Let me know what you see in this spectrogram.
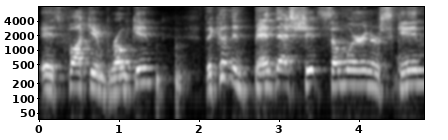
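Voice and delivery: fed-up, angry, high-pitched outburst. Speaking to podcast listeners during a heated discussion, mad. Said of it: "why you're so mad about it".

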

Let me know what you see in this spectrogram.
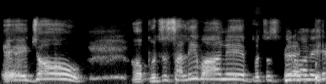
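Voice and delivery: play-acted, high-pitched yelling like everyone at once. Retelling how everyone would yell advice at joe, imitating them yelling. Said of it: "everyone be yelling".

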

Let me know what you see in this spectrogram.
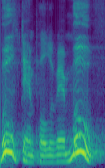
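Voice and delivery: loud shouting, urging. Voicing an unseen figure driving a sled forward: yelling. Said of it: "somebody yelling".

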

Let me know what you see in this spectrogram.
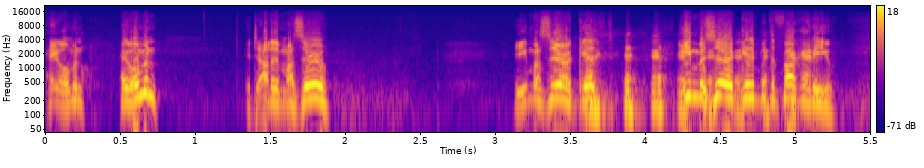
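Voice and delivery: loud, high-pitched, pushy TV ad shouting. Imitating Mister T selling his cereal like in Rocky Three: imitating Mister T selling cereal. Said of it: "He's like".

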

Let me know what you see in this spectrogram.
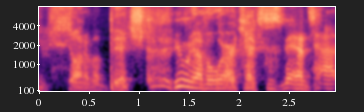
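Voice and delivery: acted enraged, unhinged berserk rage, pitch climbing. Retelling a wrestling bit where a guy puts on a hat, retelling Terry going berserk. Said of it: "he's just gone berserk".

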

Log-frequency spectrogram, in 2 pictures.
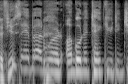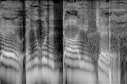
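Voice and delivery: put-on high, soft little-kid voice. A parent quoting their son's threat about saying bad words, son's voice like Jackie Chan. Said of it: "Why are you doing my son's voice like fucking Jackie Chan".

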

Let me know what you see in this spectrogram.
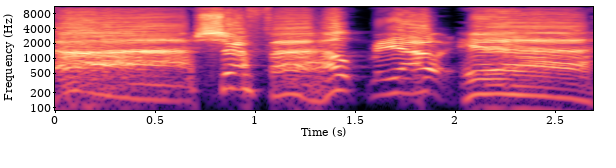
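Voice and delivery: loud, raw, rough bellowing roar. Game master voicing a character who roars to a companion, roaring. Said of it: "And he roars".

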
